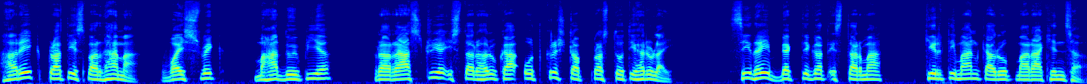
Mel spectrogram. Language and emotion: Nepali, neutral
